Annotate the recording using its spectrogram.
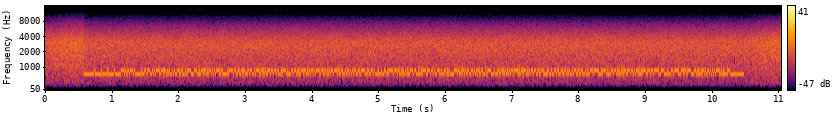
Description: RTTY (75 baud, 170 Hz shift), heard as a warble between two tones, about 790 Hz centre, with radio static. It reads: UNE FACON DEVEILLER LEUR SENS CRITIQUE FACE AUX DISCOURS SIMPLIFICATEURS DE TOUT ORDRE.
